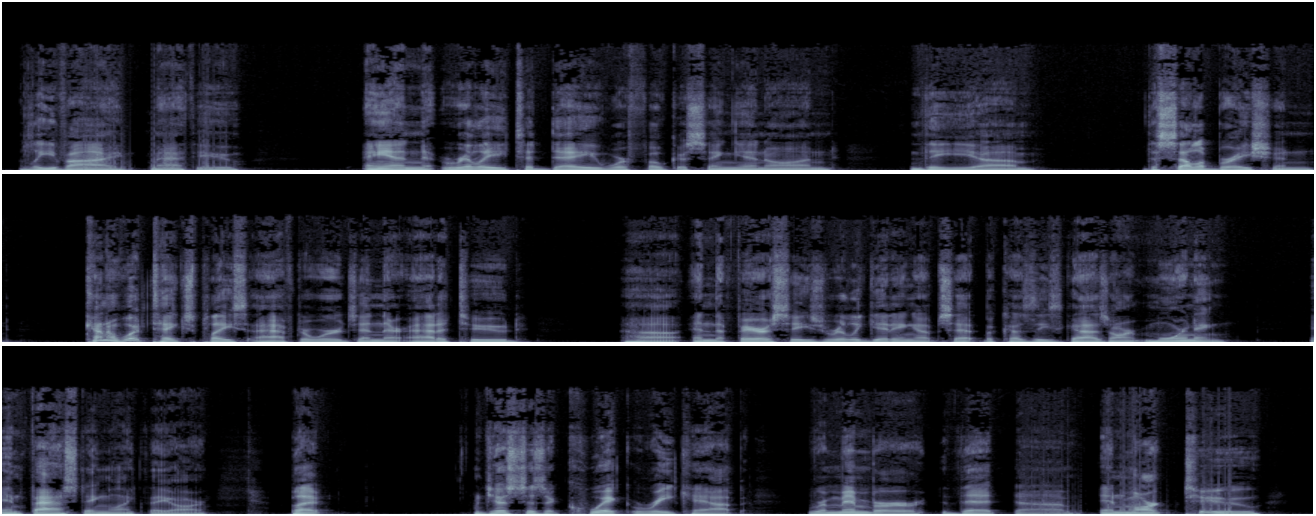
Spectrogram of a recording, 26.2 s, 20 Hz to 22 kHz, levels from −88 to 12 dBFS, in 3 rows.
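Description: A gritty crackling burst tears through the speech from 0.54 to 1.50 s, and again from 24.30 to 25.68 s after "quick recap remember that". This is processor overload crackle: dozens of very short buffers missed their deadlines, each leaving a tiny, hard-edged silent gap.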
